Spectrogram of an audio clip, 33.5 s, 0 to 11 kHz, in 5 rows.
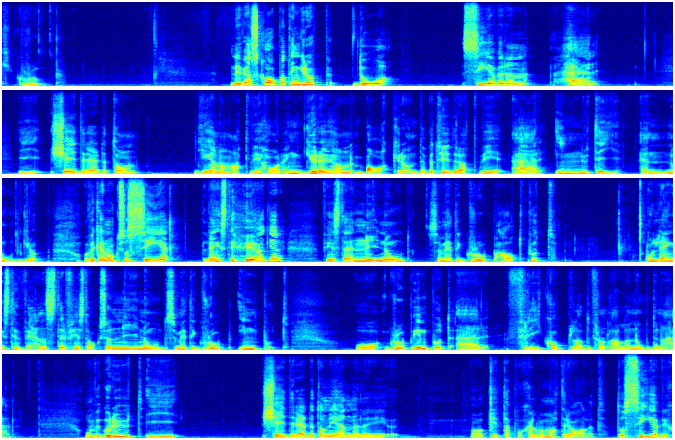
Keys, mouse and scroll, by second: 13.5-13.9 scroll up 2, 14.3 shift+middle click, 15.2-15.6 scroll up 3, 16.2 click, 16.8 click, 18.1-18.7 scroll down 2, 18.9 shift+middle click, 20.5 click, 21.3 click, 25.6-27.4 scroll down 3, 28.0 scroll down 1, 30.9 Tab, 32.0-32.7 scroll up 3.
